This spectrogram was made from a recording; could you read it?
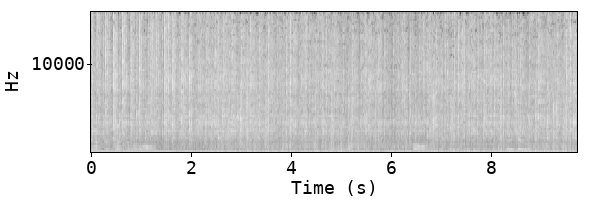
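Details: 1978 Honda Goldwing warming after a cold start, following carburettor sync, about 52°F ambient; steady, even low idle near 600 rpm, rising a touch as it warms, with no misses or knocks. Carburettors balanced and running sweetly.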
